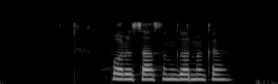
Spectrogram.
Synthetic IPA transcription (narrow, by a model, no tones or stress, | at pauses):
pʌɾʌsasʌnɡʌrnʌka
